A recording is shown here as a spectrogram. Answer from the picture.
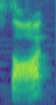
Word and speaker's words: thought: one more time because that's a tricky one for pronunciation. Thought. Thought. We have the unvoiced F at the beginning which you can think of as blowing air between your teeth with your tongue.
